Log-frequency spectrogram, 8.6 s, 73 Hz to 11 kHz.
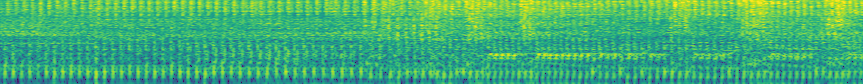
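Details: Old 1960s Briggs and Stratton single-cylinder, about 10 hp, Hale fire pump unit, freshly tuned, fresh oil, some old gas left: quick even popping settling into steady run, no misses; sounds healthy, though a bit smoky, owner suspects worn rings.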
